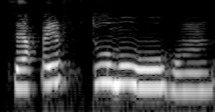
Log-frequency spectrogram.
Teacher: മീമിൻ്റെ കൂടെ വാവ് മദ് വന്നു, 2 കൗണ്ട് നീട്ടിക്കൊടുക്കുക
